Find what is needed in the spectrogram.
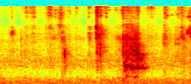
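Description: Faint rustling and a few soft clicks of a small leather wallet being handled.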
